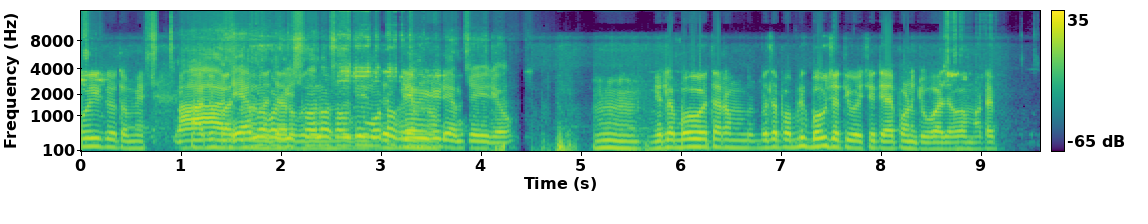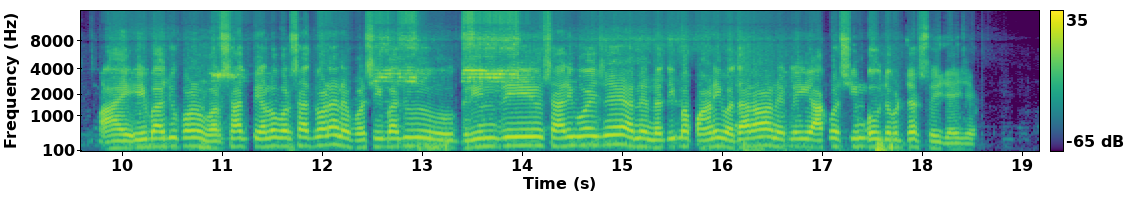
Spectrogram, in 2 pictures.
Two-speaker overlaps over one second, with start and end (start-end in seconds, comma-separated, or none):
1.1-3.5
